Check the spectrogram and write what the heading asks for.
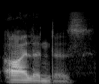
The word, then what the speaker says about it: islanders: Islanders. Islanders. There's an S there. And we sort of don't really say it. We sort of ignore it.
